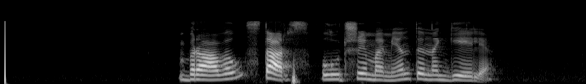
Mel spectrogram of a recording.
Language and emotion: Russian, positive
